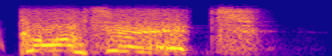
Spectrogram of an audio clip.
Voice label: voice message target destroyed, crew tanks vietnamese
